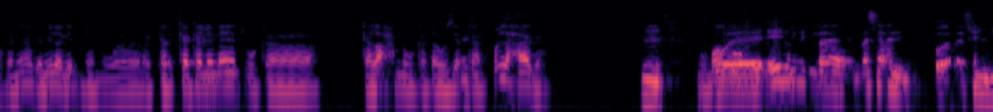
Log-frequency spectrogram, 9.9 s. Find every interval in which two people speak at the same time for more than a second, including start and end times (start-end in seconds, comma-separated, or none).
7.1-8.3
